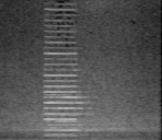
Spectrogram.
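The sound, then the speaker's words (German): A single car horn honks for about half a second over a steady rumble of street traffic, with engine noise continuing in the background after the toot. “Straßenlärm und Autoabgase ließen sich natürlich reduzieren, sagt die Psychologin und Verkehrsplanerin Dr.”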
